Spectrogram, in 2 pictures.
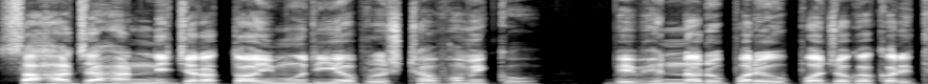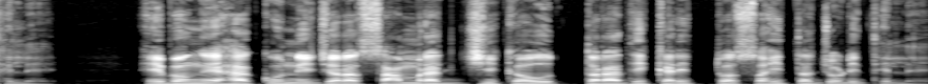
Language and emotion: Odia, neutral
